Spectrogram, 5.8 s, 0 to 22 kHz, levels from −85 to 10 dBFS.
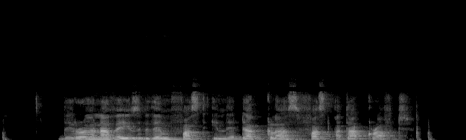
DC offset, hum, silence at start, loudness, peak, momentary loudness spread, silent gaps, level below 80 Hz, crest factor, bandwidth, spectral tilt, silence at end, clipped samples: under 0.1%; none; 0.05 s; -30 LUFS; -14 dBFS; 10 LU; 0.17-0.45 s, 0.56-0.74 s, 5.31-5.35 s; -80 dBFS; 18 dB; 8 kHz; -5.5 dB/octave; 0.45 s; under 0.1%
